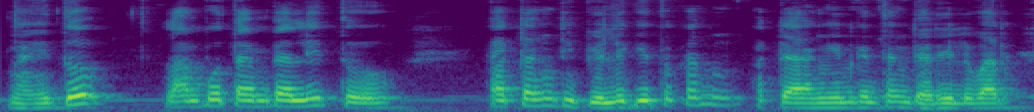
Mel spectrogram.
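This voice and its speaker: A man telling a horror story in a casual, animated chat. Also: a little high, moderate pace, slight background noise. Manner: animated, acts out the voices of characters. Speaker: podcast storyteller.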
